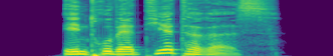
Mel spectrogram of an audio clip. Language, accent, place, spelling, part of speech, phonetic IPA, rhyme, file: German, Germany, Berlin, introvertierteres, adjective, [ˌɪntʁovɛʁˈtiːɐ̯təʁəs], -iːɐ̯təʁəs, De-introvertierteres.ogg
- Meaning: strong/mixed nominative/accusative neuter singular comparative degree of introvertiert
